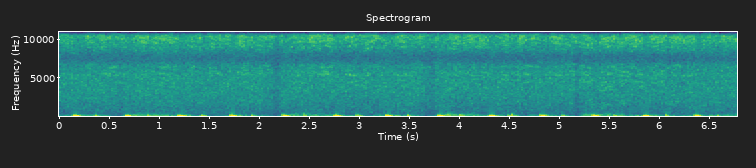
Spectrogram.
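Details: Strong, regular, deep heartbeat pounding fast and forcefully at about 115 beats a minute; the recorder's own heart, described as pounding very hard.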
